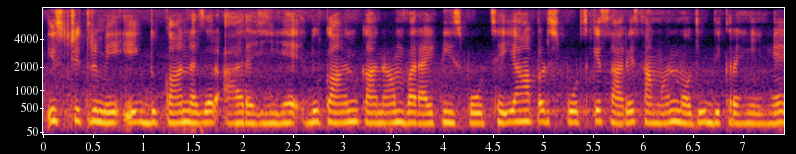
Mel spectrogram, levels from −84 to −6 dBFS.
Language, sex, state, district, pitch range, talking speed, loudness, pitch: Hindi, female, Maharashtra, Nagpur, 200-215 Hz, 195 wpm, -17 LUFS, 205 Hz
